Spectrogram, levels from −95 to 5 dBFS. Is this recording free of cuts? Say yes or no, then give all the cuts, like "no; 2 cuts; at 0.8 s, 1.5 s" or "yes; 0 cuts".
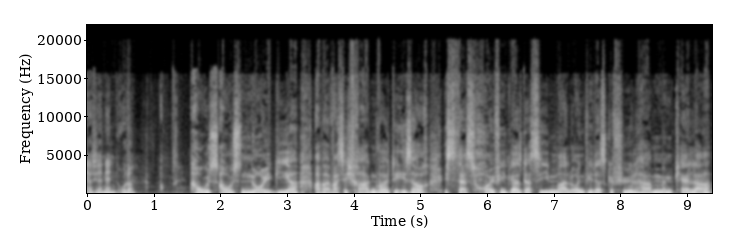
no; 2 cuts; at 2.0 s, 6.5 s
